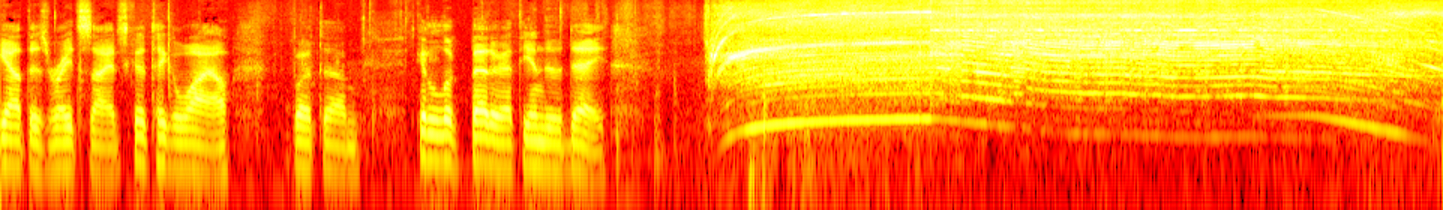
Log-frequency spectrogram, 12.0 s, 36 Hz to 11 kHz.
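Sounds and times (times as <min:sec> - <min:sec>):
rotary tool grinding metal: 0:05.9 - 0:12.0.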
